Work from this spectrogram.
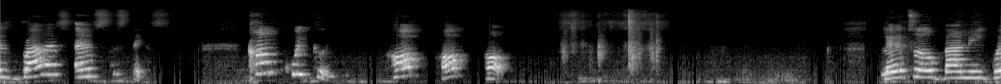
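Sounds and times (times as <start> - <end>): paper page rustling: 5.6 - 6.7.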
